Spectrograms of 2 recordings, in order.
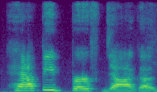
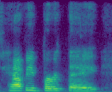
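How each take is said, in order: First: "birth daga" sounded out slowly as written; "birthday" garbled into "birth daga"; misspelled drunk text. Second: Said in the usual way. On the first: Retold or imitated. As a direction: read "birth daga" with the typo intact, slow and loud. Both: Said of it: "she spelled everything wrong".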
